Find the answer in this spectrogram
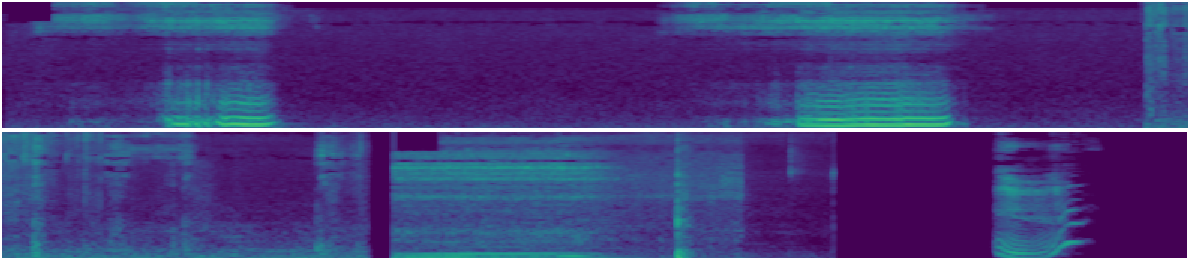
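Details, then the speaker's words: Several sleeping dogs snoring in turn: loud, harsh rattling snores on each breath. "are some cute dogs snoring."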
